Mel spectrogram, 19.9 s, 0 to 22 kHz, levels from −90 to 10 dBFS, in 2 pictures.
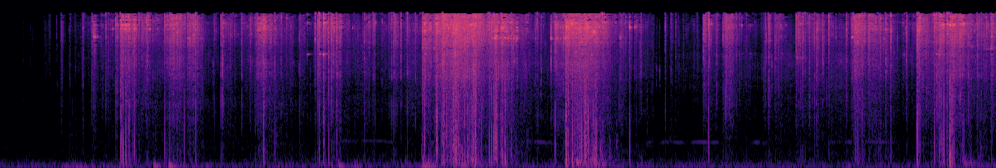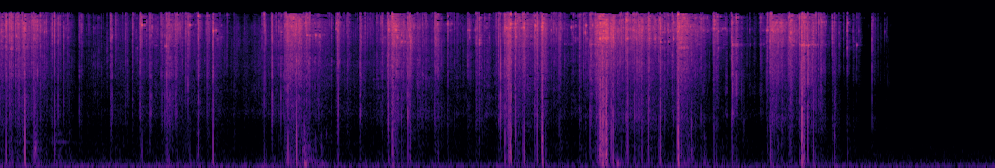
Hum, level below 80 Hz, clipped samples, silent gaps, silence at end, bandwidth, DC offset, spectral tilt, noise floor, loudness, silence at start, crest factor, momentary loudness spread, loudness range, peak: none; -66 dBFS; under 0.1%; none; 1.2 s; 17.5 kHz; under 0.1%; 1.5 dB/octave; -74 dBFS; -24 LUFS; 0.8 s; 22 dB; 17 LU; 9 LU; -6 dBFS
